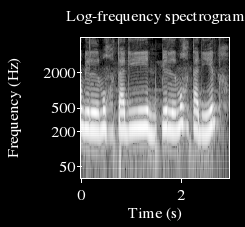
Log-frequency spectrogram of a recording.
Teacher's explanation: hukum tajwidnya adalah mad arid lis sukun, karena terdapat huruf mad yang jatuh sebelum huruf yang diwaqaf, dibaca panjang 2-6 harokat.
